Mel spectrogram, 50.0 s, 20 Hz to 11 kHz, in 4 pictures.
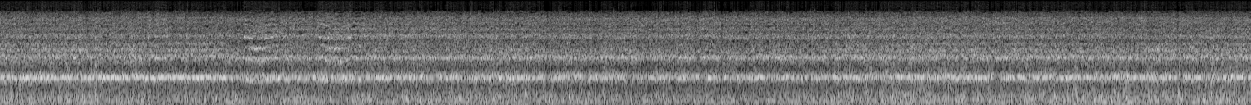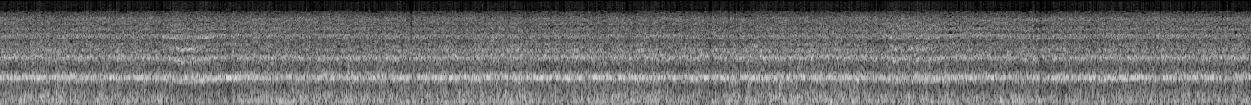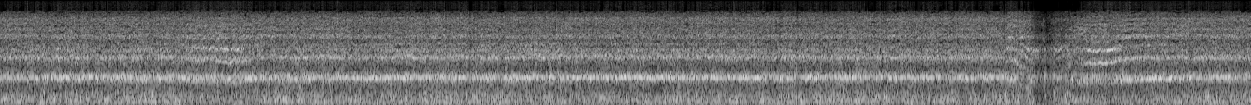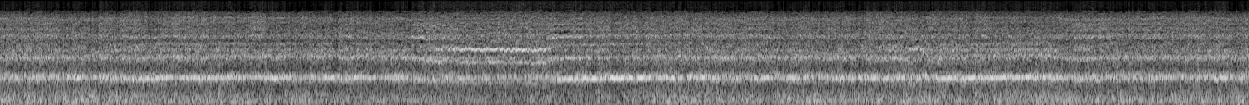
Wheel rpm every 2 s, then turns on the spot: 220, 230, 230, 230, 230, 230, 230, 230, 230, 240, 230, 230, 230, 230, 230, 230, 230, 160, 210, 230, 230, 220, 230, 220, 230.
none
